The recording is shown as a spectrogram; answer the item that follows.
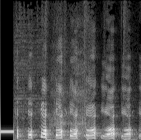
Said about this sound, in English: I'll beep that out.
